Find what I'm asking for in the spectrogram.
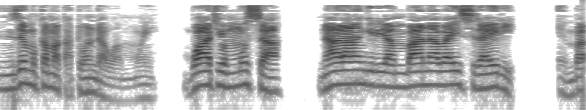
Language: Ganda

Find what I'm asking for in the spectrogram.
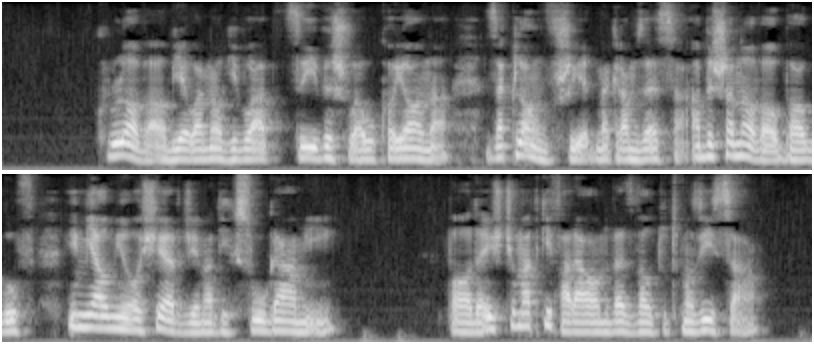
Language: Polish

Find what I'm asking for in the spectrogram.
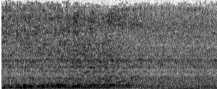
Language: Chinese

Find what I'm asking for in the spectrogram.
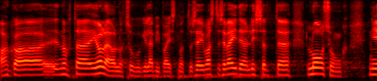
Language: Estonian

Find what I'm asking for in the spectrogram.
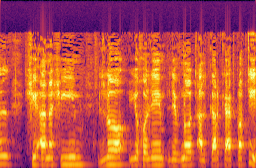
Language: Hebrew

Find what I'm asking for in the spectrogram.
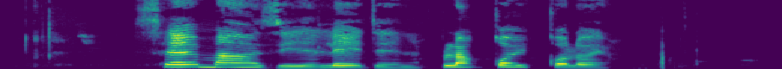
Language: Masana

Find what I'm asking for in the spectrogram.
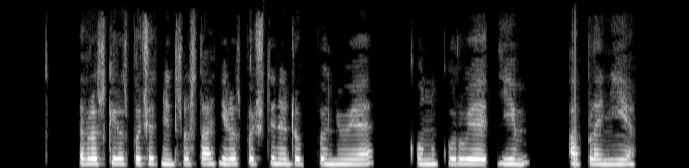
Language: Czech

